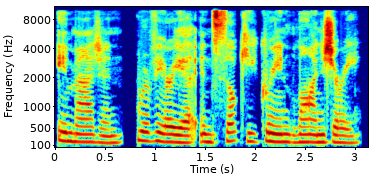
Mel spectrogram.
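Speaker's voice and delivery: ordinary delivery, nothing marked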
